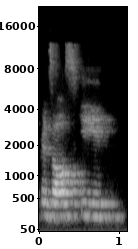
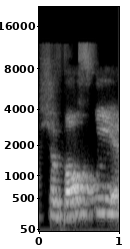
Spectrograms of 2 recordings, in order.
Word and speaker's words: Przewalski: weird word the top I know it's spelled like kolski some people call it that sholi is how it is said um so shol horse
